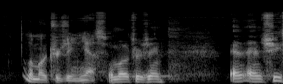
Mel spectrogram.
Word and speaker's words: lamotrigine: the drugs, about the Lamictal, otherwise known as lamotrigine. Did I pronounce that right? Lamotrigine, yes.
